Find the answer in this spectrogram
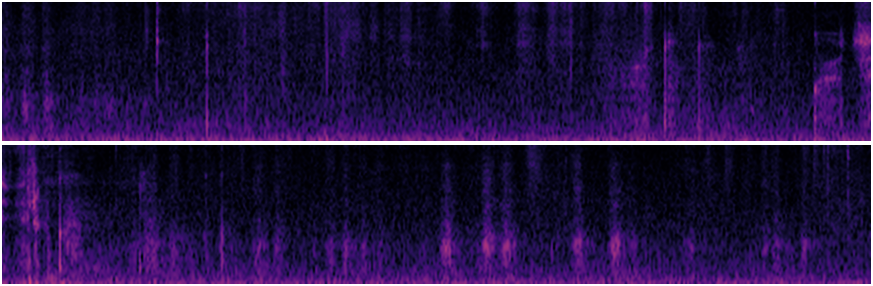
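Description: Soft, close-up rustles and small taps of a cloth tape measure being handled next to the microphone, with quiet whispering.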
